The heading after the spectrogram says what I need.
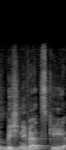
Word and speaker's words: Vishnivetskiy: So, yeah, my name is Bishinetski.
